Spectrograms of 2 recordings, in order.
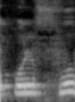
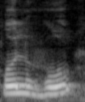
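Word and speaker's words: قل هو: এখানে সদ উচ্চারণ সিন বানা ফেলবেন না কফের উচ্চারণ কাফ বানায় ফেলবেন না এখানে কুলফু বলবেন না কুলহু কহু আল্লাহ বলবেন না কুলহু আল্লাহু আহাদ এই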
